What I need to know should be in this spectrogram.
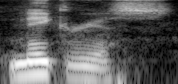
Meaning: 1. Of, or resembling nacre (mother of pearl) 2. Exhibiting lustrous or rainbow-like colors
- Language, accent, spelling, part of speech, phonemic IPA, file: English, US, nacreous, adjective, /ˈneɪ.kɹi.əs/, En-us-nacreous.ogg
